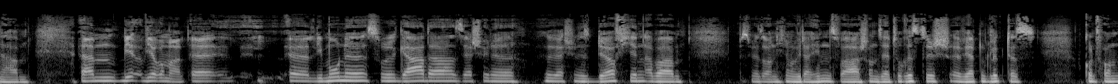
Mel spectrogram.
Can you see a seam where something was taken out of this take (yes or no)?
no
